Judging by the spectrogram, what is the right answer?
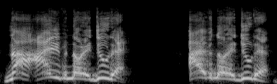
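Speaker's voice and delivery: high, shouted indignation; outraged dad. Retold or imitated. Dad learns of school paddling, high indignant shout.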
